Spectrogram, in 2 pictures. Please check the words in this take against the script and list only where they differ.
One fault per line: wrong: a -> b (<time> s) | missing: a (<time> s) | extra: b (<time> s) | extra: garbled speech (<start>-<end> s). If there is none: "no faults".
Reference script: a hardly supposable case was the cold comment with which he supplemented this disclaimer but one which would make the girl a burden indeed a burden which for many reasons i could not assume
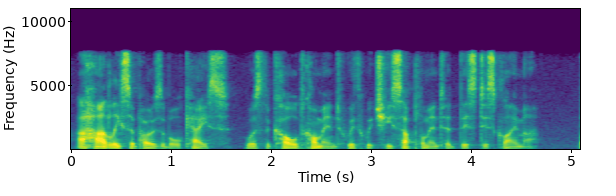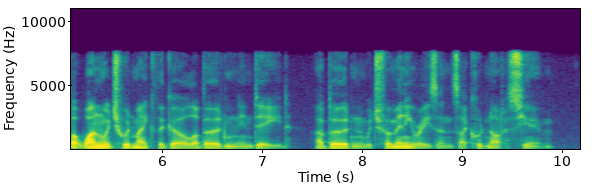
no faults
